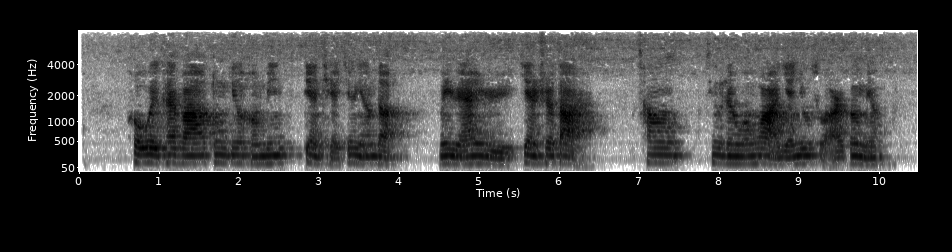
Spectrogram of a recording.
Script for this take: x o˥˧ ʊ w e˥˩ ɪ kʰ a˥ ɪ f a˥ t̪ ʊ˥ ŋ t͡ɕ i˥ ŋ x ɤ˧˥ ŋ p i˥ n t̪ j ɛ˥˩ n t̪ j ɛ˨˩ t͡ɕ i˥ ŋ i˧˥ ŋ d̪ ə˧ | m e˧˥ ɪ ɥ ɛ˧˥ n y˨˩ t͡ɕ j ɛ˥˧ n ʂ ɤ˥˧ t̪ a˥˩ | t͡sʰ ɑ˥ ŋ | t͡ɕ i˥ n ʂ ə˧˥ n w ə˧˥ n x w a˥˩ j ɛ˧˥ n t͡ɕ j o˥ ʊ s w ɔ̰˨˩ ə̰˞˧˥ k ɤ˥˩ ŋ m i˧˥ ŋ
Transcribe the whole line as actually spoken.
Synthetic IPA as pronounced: x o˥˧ ʊ w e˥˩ ɪ kʰ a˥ ɪ f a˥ t̪ ʊ˥ ŋ t͡ɕ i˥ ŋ x ɤ˧˥ ŋ p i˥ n t̪ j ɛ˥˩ n t̪ʰ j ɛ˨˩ t͡ɕ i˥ ŋ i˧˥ ŋ d̪ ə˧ | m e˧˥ ɪ ɥ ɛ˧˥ n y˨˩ t͡ɕ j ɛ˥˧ n ʂ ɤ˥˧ t̪ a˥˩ | t͡sʰ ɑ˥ ŋ | t͡ɕ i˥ ŋ ʂ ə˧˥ n w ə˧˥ n x w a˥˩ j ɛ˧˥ n t͡ɕ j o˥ ʊ s w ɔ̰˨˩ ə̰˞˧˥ k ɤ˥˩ ŋ m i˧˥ ŋ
